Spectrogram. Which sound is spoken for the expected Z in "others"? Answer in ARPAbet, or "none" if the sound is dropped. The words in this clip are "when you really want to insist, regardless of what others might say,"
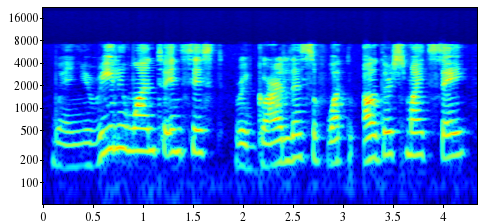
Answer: S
